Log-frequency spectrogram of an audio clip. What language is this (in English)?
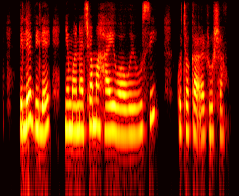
Swahili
